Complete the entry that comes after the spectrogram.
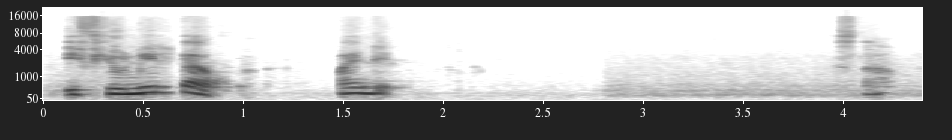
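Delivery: soft stern warning, trailing to whispers; quiet firm warning. Real, not acted. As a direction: quietly warn abusers to stop. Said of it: "it took a lot to say that".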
